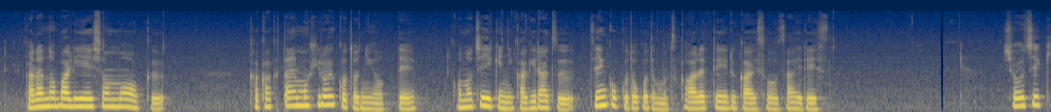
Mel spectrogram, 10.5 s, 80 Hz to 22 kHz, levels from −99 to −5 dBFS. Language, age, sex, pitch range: Japanese, 20-39, female, 175-245 Hz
